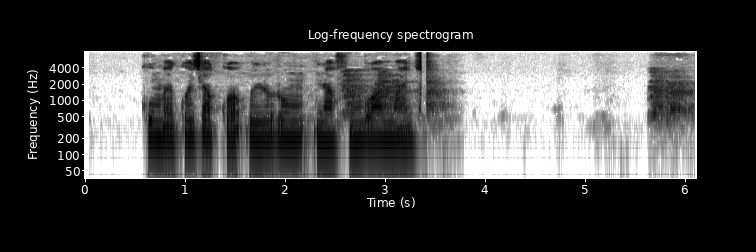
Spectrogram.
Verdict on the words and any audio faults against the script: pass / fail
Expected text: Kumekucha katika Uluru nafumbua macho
fail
